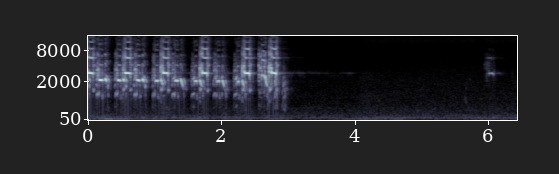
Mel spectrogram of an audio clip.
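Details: A calling grey francolin pair, used by hunters: a quick series of six loud, harsh, squawking double notes at roughly two per second, then about three seconds of silence with one faint short note near the end.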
